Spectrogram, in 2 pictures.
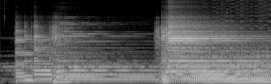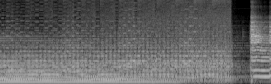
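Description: Electronic music played live: a few sparse synth chords open, then a dense, loud wall of distorted, effects-heavy sound swells in and sustains before cutting off abruptly near the end.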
